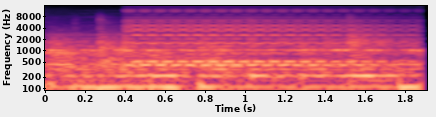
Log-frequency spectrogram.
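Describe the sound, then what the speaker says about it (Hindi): A telephone rings loudly and close by in a Hindi crime TV drama, with a steady electronic ring pattern that repeats without pause and no voices. "हमारी फोन लाइन रुकने का नाम नहीं ले रही थी।"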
